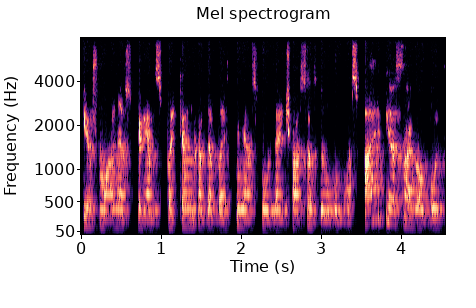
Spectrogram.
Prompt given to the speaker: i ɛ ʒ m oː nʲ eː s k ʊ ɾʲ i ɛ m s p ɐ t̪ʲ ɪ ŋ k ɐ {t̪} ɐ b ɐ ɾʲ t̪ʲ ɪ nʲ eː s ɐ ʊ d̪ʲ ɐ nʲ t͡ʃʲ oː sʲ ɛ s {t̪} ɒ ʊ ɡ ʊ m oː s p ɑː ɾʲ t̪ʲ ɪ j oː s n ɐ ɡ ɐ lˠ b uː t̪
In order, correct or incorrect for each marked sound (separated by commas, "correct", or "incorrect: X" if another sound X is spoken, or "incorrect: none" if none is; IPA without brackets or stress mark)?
incorrect: d̪, incorrect: d̪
